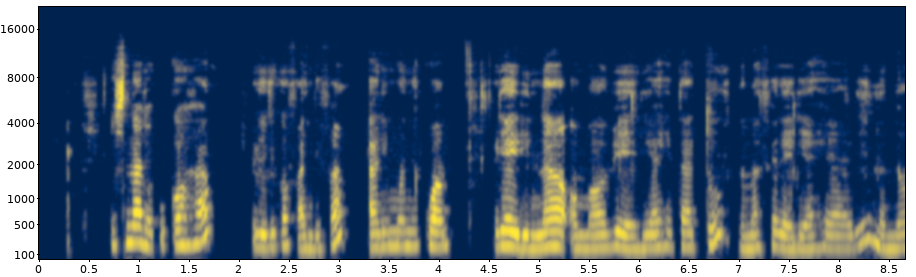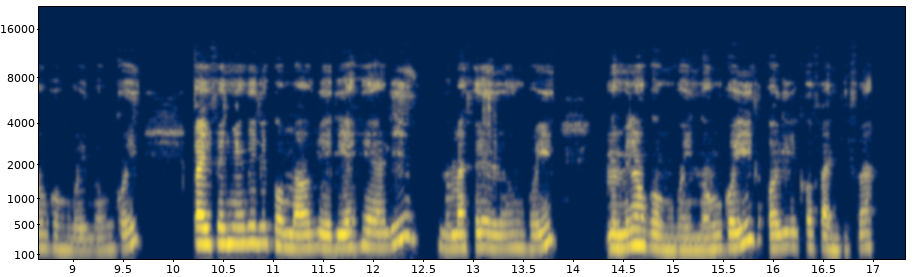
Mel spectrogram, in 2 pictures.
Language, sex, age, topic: Oshiwambo, female, 25-35, finance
